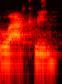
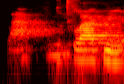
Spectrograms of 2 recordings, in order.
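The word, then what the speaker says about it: Lakme: We have a new color line for our southern market called Lacme. And it's Is that how it's pronounced? Yep. I couldn't figure it out. Yep. Lacme, L-A-K-M-E.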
